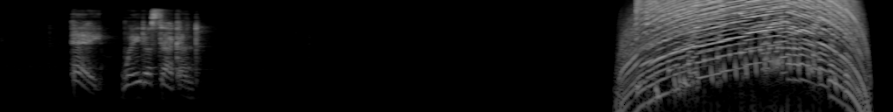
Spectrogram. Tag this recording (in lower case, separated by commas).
speech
